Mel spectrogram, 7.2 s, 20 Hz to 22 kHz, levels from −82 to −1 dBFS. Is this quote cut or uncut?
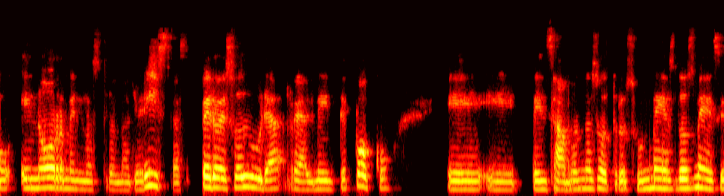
uncut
